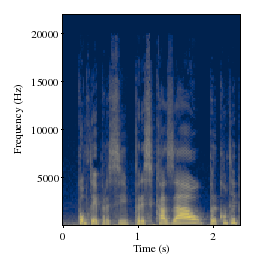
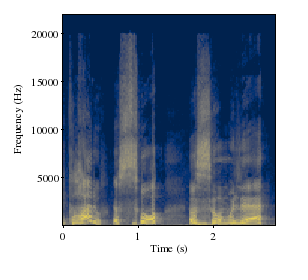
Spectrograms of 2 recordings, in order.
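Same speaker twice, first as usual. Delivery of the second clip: indignant retort; 5 semitones higher, 9 dB louder, slower than usual. Retold or imitated. Indignant reply to odd question.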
